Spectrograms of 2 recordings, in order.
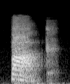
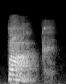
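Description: The two takes are said the same way.

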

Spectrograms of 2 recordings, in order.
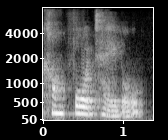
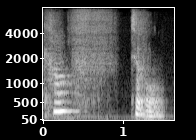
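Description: First: The middle 'or' syllable is fully pronounced. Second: The middle 'or' syllable is dropped completely. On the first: The speaker calls it wrong. "it's not comfortable" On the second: The speaker calls it right. "The or syllable is dropped completely"

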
